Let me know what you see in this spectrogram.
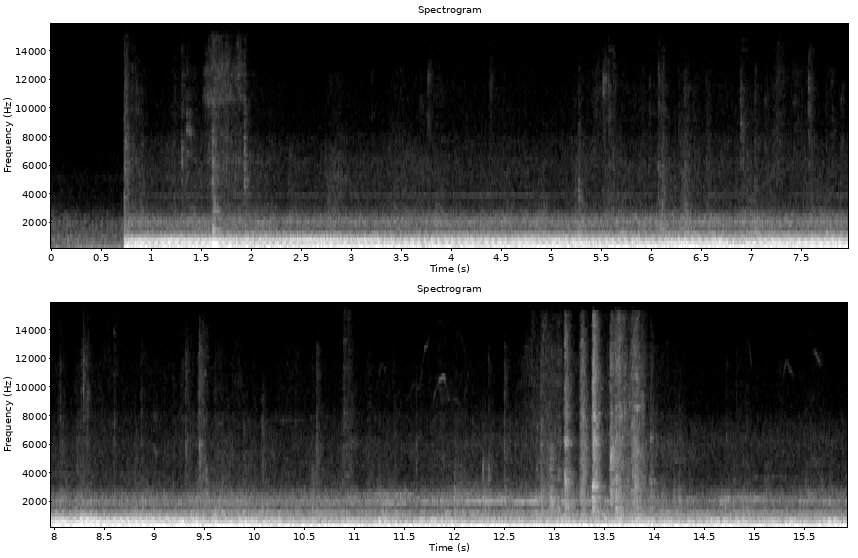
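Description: Interior running noise of an electric passenger train travelling at speed: a steady low rumble with a constant whine over it. It starts abruptly less than a second in, and a brief cluster of clicks comes about thirteen seconds in.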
